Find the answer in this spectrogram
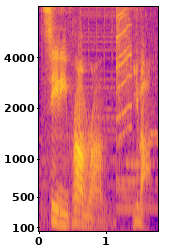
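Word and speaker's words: CD-ROM²: extension, 1988's CD-ROM 2, or as it's officially pronounced, the CD-ROM-ROM.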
